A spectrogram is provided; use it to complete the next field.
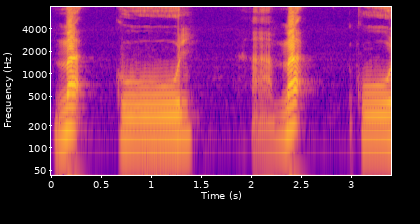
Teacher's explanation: Bila kita sebut ma', kita rasa ma' berada pada pangkal kerongkong, duduk bawah sekali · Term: hamzah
